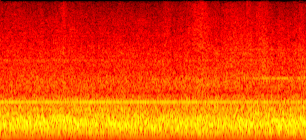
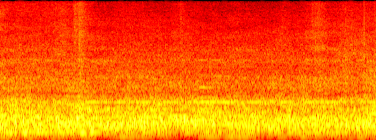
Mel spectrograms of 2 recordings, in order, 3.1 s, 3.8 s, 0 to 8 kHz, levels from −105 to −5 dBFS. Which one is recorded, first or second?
first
